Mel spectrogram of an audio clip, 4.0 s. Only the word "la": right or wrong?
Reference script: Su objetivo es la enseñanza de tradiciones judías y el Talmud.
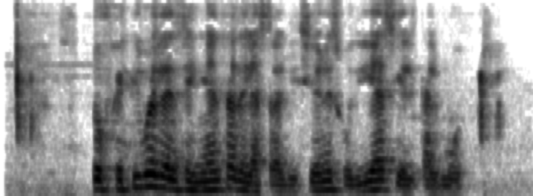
right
